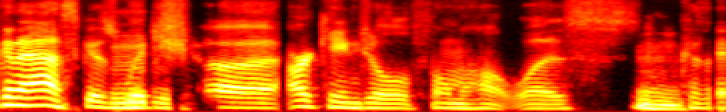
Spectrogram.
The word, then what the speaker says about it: Fomalhaut: Fomalhaut.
